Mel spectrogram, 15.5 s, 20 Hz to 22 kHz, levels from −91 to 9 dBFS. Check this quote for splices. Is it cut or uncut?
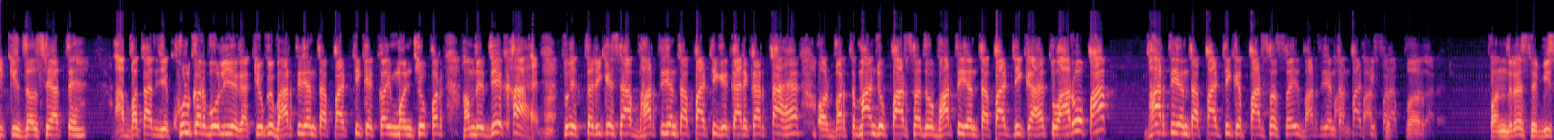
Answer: cut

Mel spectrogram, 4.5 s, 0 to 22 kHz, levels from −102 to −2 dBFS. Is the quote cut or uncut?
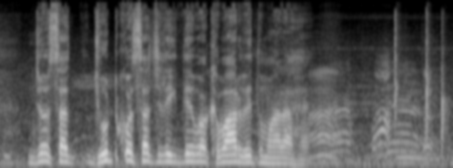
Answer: uncut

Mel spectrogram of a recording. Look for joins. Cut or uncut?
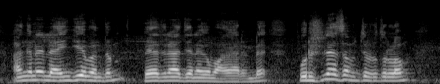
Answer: uncut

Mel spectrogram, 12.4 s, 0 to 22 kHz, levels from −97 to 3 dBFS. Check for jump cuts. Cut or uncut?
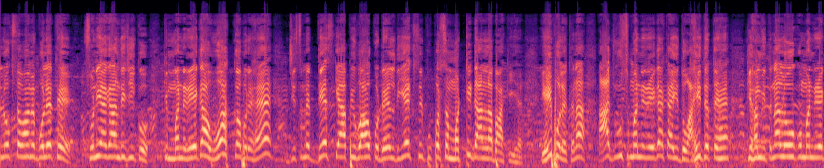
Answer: uncut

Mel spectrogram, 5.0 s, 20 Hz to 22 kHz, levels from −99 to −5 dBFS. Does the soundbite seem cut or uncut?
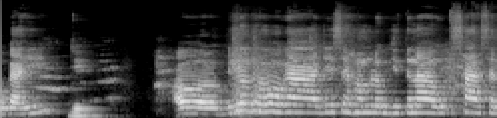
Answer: uncut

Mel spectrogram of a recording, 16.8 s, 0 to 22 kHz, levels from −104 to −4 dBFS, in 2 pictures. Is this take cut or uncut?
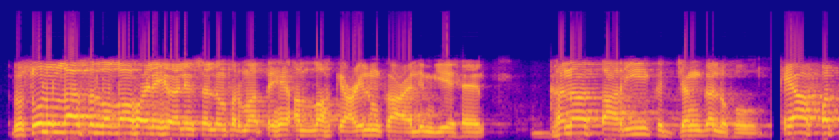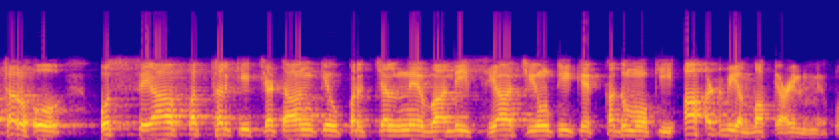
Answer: cut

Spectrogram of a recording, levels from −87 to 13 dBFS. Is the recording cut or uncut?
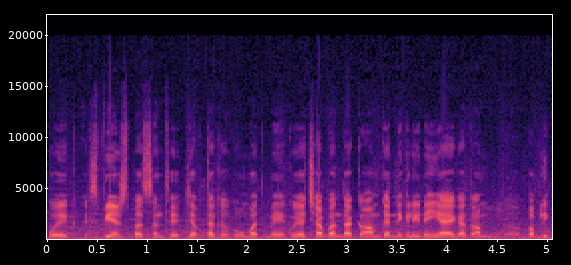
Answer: cut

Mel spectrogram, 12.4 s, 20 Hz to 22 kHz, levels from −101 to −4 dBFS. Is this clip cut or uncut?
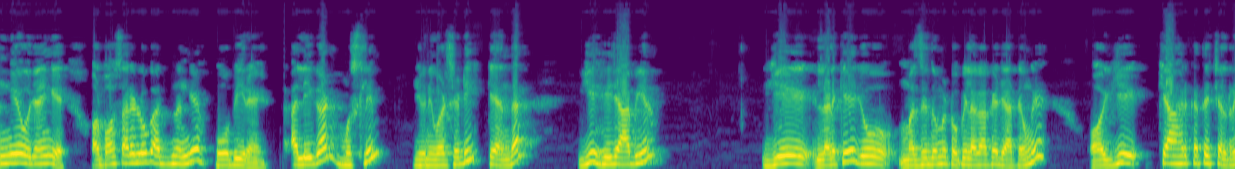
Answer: cut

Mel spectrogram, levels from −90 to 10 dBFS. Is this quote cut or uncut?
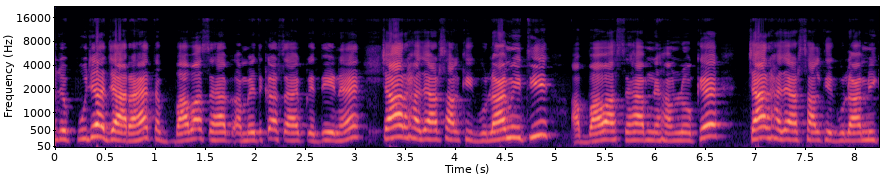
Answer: cut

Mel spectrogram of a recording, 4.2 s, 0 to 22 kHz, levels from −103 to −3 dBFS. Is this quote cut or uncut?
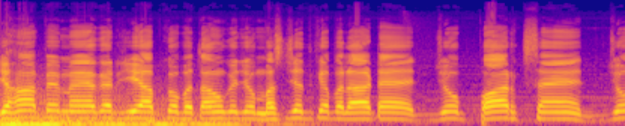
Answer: uncut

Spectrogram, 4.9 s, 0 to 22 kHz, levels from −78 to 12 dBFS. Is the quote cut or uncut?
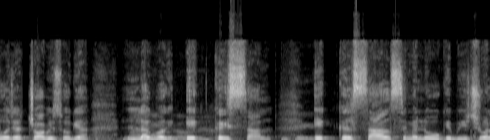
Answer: uncut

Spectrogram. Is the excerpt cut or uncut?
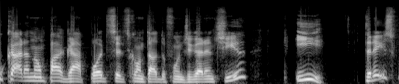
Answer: uncut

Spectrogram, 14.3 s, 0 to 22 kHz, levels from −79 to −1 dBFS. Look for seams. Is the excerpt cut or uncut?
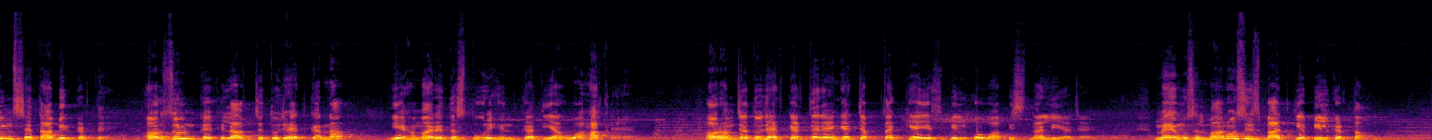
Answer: uncut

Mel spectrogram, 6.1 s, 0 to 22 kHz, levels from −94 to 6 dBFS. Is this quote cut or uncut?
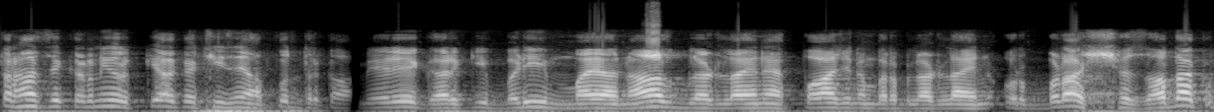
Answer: cut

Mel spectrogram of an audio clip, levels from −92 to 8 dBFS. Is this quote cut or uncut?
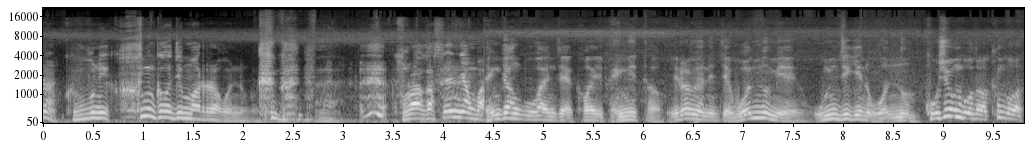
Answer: cut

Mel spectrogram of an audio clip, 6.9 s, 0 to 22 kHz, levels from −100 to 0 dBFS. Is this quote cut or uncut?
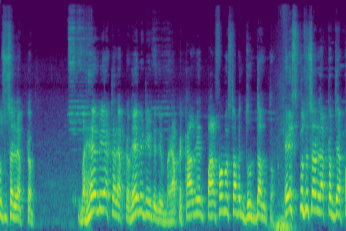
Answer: cut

